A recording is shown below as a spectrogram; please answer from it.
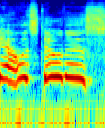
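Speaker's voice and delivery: very high-pitched put-on voice. Quoting a teammate cheering the team up, in a high-pitched voice. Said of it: "like the high pitched voice".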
